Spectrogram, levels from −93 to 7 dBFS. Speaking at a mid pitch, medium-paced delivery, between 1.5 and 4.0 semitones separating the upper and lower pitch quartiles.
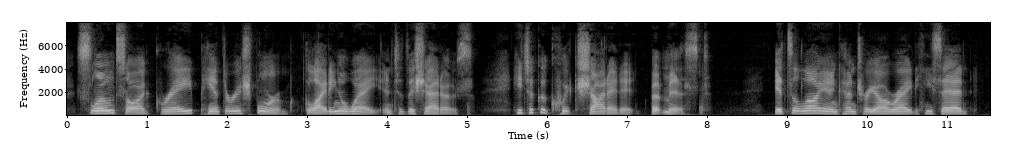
Yes: medium, 165 Hz; average, 145 wpm; average, 3.4 semitones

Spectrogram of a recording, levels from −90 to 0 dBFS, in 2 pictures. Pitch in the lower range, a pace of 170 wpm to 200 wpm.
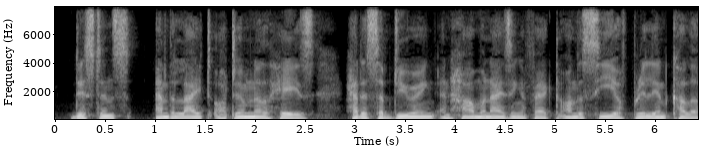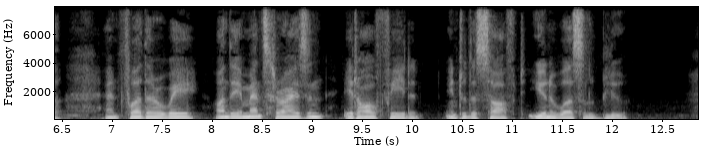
No: low, 110 Hz; average, 155 wpm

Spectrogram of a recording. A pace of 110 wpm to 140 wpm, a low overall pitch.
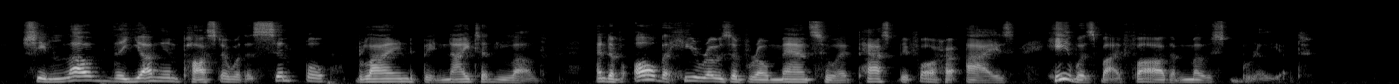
Yes: slow, 135 wpm; low, 130 Hz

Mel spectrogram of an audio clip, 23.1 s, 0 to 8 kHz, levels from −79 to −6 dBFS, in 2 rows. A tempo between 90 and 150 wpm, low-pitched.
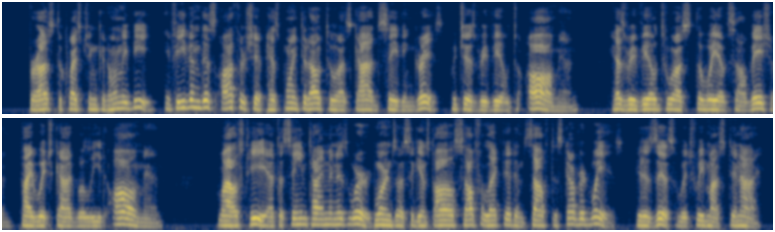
No: average, 170 wpm; low, 130 Hz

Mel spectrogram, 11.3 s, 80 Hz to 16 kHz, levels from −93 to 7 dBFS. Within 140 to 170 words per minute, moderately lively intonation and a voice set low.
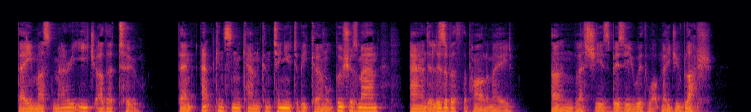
Yes: average, 155 wpm; average, 4.7 semitones; very low, 90 Hz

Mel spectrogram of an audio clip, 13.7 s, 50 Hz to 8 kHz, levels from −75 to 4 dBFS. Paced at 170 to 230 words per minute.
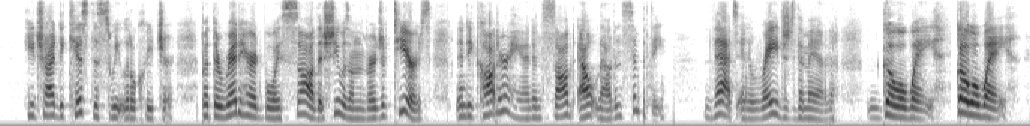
Yes: average, 180 wpm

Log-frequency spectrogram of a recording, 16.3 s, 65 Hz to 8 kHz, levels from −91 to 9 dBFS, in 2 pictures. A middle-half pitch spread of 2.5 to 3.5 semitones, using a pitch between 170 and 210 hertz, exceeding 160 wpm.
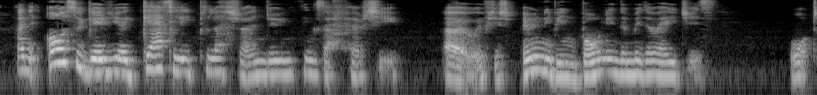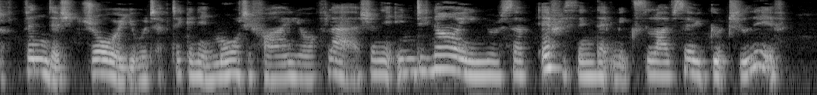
Yes: average, 3.1 semitones; medium, 185 Hz; average, 175 wpm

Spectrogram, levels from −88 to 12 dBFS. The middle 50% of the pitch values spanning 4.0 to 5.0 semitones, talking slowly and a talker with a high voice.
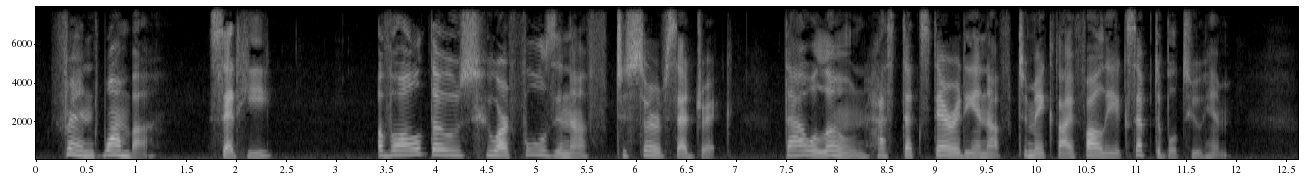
Yes: average, 4.3 semitones; slow, 125 wpm; high, 220 Hz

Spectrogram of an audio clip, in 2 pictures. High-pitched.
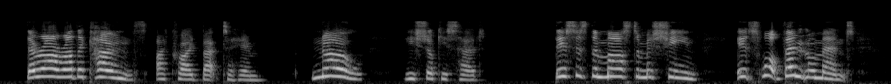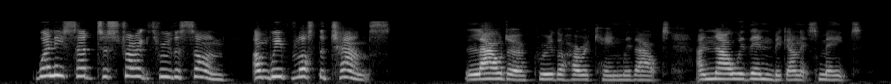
Yes: very high, 260 Hz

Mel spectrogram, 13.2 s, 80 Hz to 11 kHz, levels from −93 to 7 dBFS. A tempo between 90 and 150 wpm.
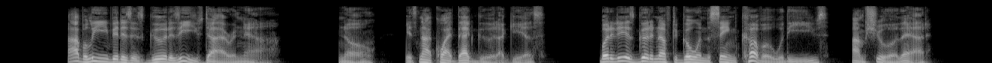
No: average, 160 wpm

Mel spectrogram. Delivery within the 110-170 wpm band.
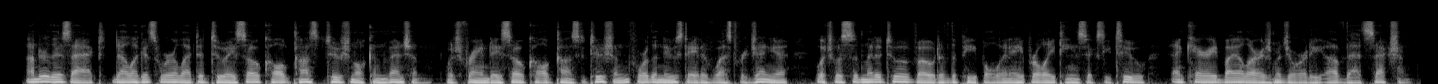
No: average, 190 wpm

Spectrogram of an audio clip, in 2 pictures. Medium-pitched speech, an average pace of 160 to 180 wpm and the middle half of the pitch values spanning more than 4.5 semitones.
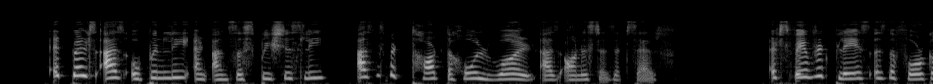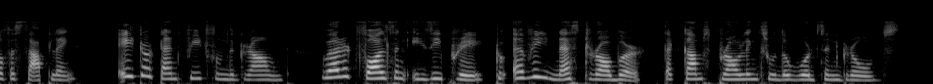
No: very high, 255 Hz; average, 165 wpm; average, 4.9 semitones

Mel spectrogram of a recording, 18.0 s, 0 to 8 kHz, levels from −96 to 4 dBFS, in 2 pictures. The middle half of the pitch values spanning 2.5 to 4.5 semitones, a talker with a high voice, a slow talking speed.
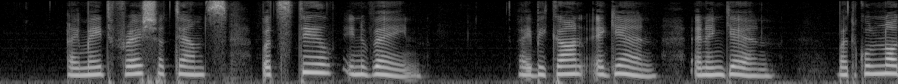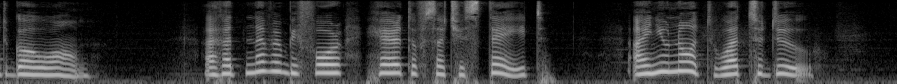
Yes: average, 3.0 semitones; high, 240 Hz; slow, 110 wpm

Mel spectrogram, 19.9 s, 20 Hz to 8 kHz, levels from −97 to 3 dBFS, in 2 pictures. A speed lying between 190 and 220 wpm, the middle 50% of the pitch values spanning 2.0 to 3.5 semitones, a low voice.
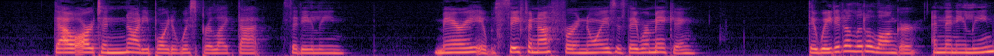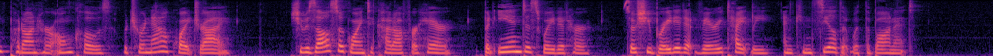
No: average, 200 wpm; average, 2.9 semitones; high, 205 Hz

